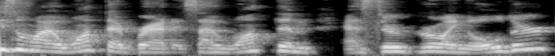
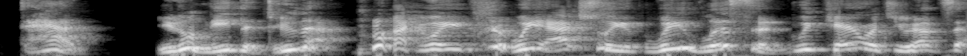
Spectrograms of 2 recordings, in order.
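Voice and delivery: imitating his young kids, laughing and higher; kids' voice; 8 semitones higher than usual. Young kids reassuring their dad, in a raised laughing childlike voice.

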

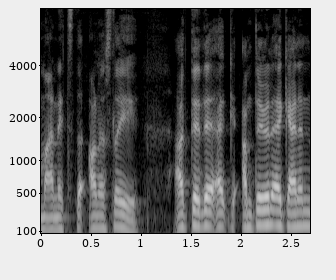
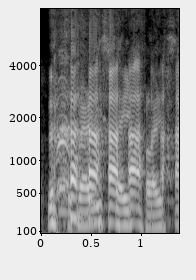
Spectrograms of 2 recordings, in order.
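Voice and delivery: higher and much louder, laughing through it; mock-defend the venue while cracking up; laughing ironic reassurance; 4 semitones higher, 10 dB louder than usual. Real, not acted.

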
